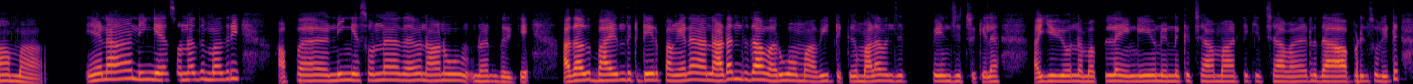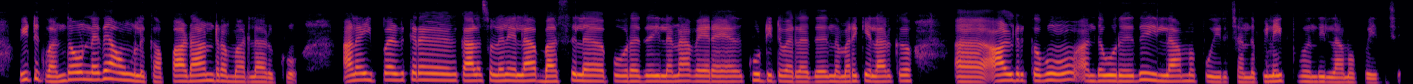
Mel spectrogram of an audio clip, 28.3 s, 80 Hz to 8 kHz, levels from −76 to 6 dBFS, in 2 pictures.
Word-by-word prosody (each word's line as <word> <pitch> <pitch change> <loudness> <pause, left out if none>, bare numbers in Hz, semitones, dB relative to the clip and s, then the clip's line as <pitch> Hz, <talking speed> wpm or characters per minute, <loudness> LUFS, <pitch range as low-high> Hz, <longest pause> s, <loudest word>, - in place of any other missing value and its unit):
ஆமா. 195 -5 +1 0.7
ஏன்னா 245 +3 +4 0.3
நீங்க 245 -1 +2 0.2
சொன்னது 235 +3 -2
மாதிரி, 250 +4 +1 0.5
அப்ப - - -16 0.4
நீங்க 225 0 +3
சொன்னதை 220 0 +1 0.2
நானும் 215 +2 +1 0.2
உணர்ந்துருக்கேன். 175 -4 -2 0.3
அதாவது 215 +6 +6
பயந்துகிட்டே 215 0 +3
இருப்பாங்க. 210 -2 -1
ஏன்னா 240 +1 +1 0.2
நடந்து 250 +3 +3
தான் 240 -2 +7
வருவோமா 200 -2 +1
வீட்டுக்கு, 185 -1 -3
மழை 190 +3 +2
வந்து 190 -1 -3 0.3
பேஞ்சிட்டு 190 -1 0
இருக்கயில. 170 +4 -2 0.4
"ஐயயோ! 190 +2 +3
நம்ம 180 0 -1
பிள்ளை 195 0 +2
எங்கேயும் 190 +1 +2
நின்னுக்கிச்சா? 190 0 -3 0.2
மாட்டிக்கிச்சா? 180 0 -4
வருதா?" 185 +1 -1
அப்படின்னு 185 +2 -3
சொல்லிட்டு, 185 +6 -1 0.4
வீட்டுக்கு 235 -5 -2
வந்த 200 +7 -1
ஒன்னே 240 -1 0
தான் 265 -2 +4
அவங்களுக்கு 195 -7 0
அப்பாடான்ற 195 +2 +1
மாரில்லாம் 170 -1 -2
இருக்கும். 150 0 -7 0.5
ஆனா 220 +3 +2
இப்ப 220 +3 -17
இருக்கிற 230 +1 -2 0.4
கால 200 0 +6
சூழல்ல 205 0 +1
எல்லாம் 200 -1 +3
பஸ்ஸுல 200 +3 +1 0.3
போறது, 190 0 0
இல்லைனா 185 +1 0
வேற 185 0 +1 0.4
கூட்டிட்டு 200 -3 -1
வரது 175 0 -2
இந்த 180 -1 -1
மாதிரி 190 +2 -1
எல்லாருக்கும் 180 +2 -1 0.5
அ - - +3 0.3
ஆள் 215 +1 +4
இருக்கவும், 215 +3 0 0.2
அந்த 195 0 -2
ஒரு 195 -1 +2
இது 235 +3 0
இல்லாம 190 0 0
போயிருச்சு. 165 -2 -3
அந்த 160 -1 -3
பிணைப்பு 185 0 -1
வந்து 170 0 -1
இல்லாம 155 0 -2
போயிருச்சு. 140 - -7
195 Hz, 140 wpm, -22 LUFS, 180-215 Hz, 0.7 s, தான்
